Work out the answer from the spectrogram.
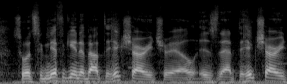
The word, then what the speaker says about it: Hikshari: Hikshari is the way it's pronounced. It's not really Hikshari according to the Cultural Committee.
